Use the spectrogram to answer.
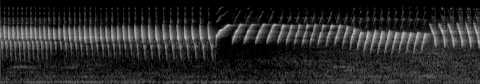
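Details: Canary singing a sustained rapid rolling trill, first low and steady for two seconds, then jumping to a higher, clearer pulsed trill that steps down and back up in pitch, continuous without pause.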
